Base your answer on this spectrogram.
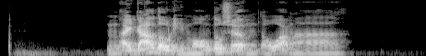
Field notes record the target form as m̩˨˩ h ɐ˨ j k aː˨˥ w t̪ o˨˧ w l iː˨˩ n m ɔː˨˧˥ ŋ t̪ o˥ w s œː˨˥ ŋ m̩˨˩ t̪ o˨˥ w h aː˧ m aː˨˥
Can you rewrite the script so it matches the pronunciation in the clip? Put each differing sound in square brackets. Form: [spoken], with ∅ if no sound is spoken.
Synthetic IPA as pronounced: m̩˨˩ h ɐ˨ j k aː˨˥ w t̪ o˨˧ w l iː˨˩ n m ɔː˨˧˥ ŋ t̪ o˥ w s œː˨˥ ŋ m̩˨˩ t̪ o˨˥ w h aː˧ m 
